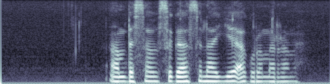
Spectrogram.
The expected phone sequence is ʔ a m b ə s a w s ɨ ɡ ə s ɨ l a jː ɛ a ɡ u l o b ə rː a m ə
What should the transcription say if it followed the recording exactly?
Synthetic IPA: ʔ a m b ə s a w s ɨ ɡ a s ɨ l a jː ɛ a ɡ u ɾ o m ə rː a m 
